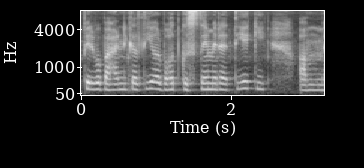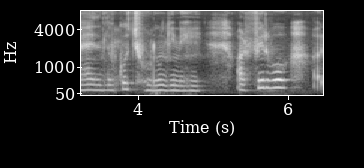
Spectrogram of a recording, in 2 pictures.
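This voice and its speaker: A woman with a mellow, warm tone talks through a story in a relaxed, unscripted way. She pauses often and hesitates between phrases, speaking at a middling pitch. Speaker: drama recap narrator. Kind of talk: casual spoken plot retelling.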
